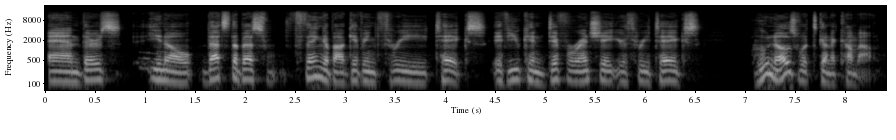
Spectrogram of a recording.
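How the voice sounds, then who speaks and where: A man's voice: mid-range voice, unhurried, a bit bright, no room sound. Slightly distant male voice actor, chatting casually. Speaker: voice actor, interview guest. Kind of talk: casual podcast interview.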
